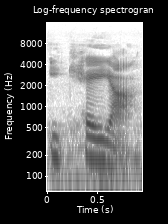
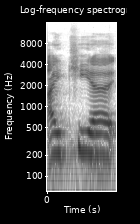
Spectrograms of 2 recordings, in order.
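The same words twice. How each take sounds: First: The name is said the Swedish way. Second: The name is said the American way. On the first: This is the original form of the name. "the actual pronunciation for IKEA is IKEA" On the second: This is the adapted form used locally. "we have Americanized it, and so uh, IKEA is is is what we say"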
